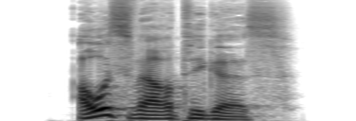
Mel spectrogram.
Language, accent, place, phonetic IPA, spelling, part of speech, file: German, Germany, Berlin, [ˈaʊ̯sˌvɛʁtɪɡəs], auswärtiges, adjective, De-auswärtiges.ogg
- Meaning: strong/mixed nominative/accusative neuter singular of auswärtig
